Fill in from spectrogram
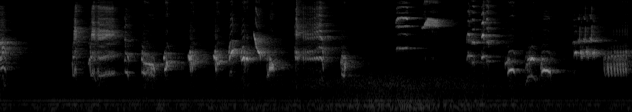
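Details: After a short silence, a champion orange-headed thrush launches into varied, scratchy chirps and ringing whistled phrases, delivered in rapid clusters with a faint low hum behind.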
